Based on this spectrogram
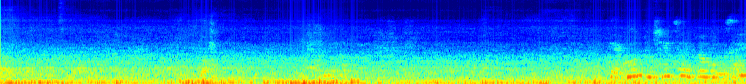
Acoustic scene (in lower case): subway train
